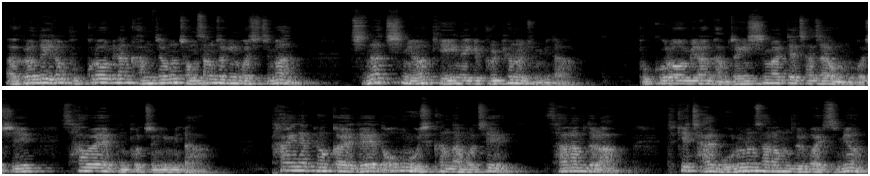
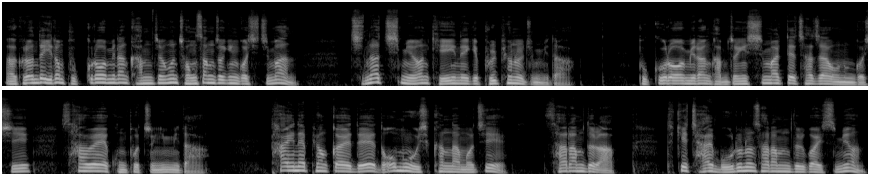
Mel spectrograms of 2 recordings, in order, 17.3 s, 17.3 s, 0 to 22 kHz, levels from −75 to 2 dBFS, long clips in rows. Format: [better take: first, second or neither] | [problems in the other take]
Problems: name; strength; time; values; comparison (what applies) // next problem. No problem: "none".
second | off-mic speech; far // room echo; slight; dies away in 0.4 s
